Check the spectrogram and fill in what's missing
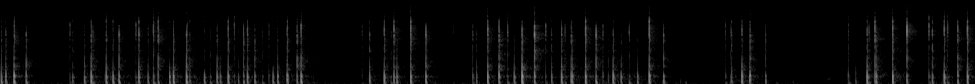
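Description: Long acrylic nails tap rapidly on a small slatted bamboo board with a ridged top, producing crisp, bright clicks with almost no ring. The tapping comes in four bursts separated by brief pauses.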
